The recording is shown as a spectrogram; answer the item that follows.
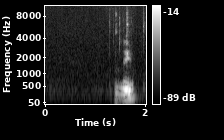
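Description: A few faint computer keyboard keystrokes as a word is typed, in an otherwise quiet room, followed by one spoken word near the end.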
